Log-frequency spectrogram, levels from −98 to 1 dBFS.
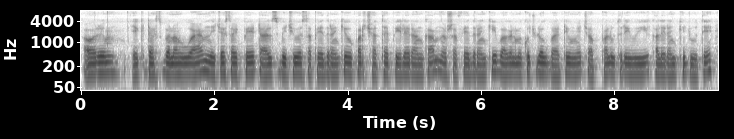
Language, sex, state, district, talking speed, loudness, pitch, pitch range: Hindi, female, Bihar, Purnia, 265 wpm, -34 LUFS, 120 Hz, 115-125 Hz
